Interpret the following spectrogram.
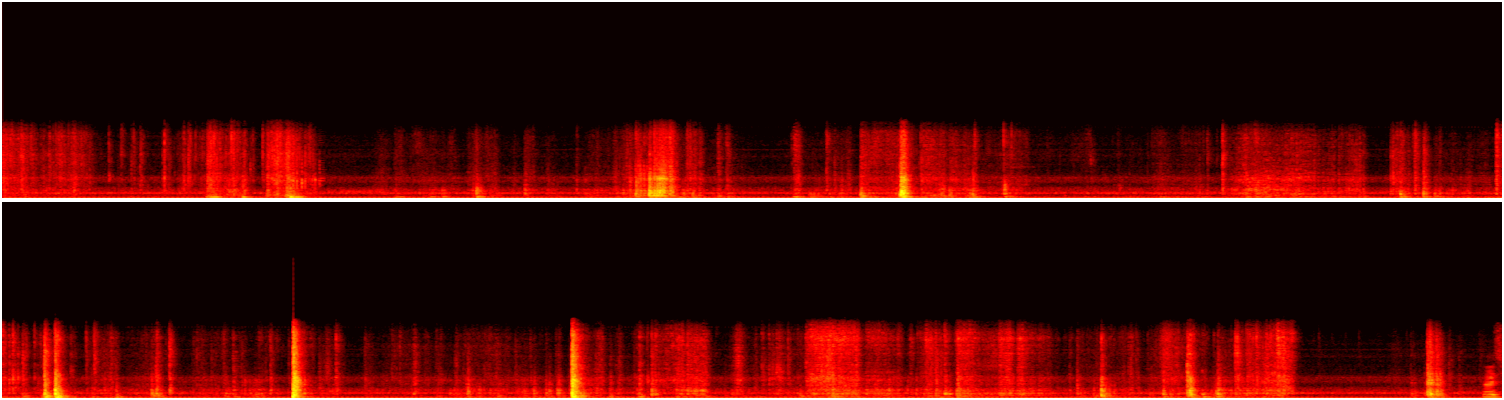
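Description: Handling noise: a plastic bag crinkling and items being shifted around inside a cardboard box, with scattered knocks and short rustles over a steady low hum.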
